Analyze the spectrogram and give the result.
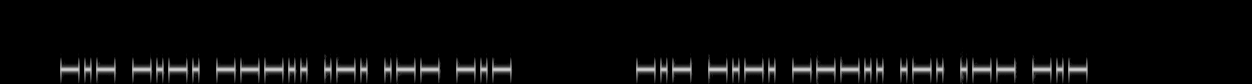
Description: Morse code, heard as a keyed tone, about 20 wpm, 700 Hz. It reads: KC8RWK KC8RWK
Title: USA Call Signs - 6 Characters - Repeated 2x - 20wpm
